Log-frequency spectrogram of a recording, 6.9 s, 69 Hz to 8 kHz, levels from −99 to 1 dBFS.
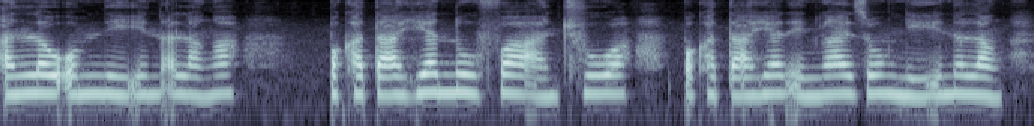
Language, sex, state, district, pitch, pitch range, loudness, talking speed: Mizo, female, Mizoram, Aizawl, 230 Hz, 225-235 Hz, -20 LUFS, 185 wpm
